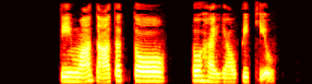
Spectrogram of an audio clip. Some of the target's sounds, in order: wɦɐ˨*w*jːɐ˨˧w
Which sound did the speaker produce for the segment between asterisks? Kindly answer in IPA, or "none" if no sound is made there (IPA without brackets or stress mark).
none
